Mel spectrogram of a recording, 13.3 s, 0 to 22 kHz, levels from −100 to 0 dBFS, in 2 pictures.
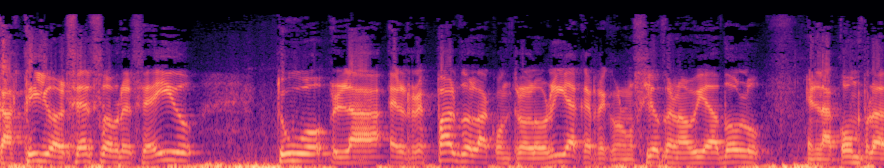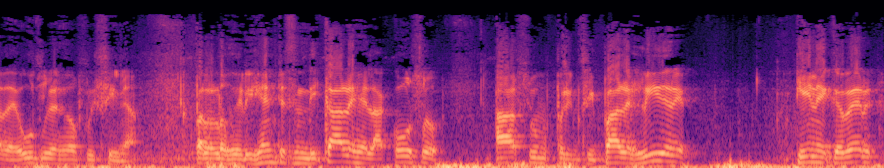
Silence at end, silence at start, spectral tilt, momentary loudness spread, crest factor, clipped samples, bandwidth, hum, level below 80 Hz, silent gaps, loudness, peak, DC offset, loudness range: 0 s; 0 s; -6 dB/octave; 8 LU; 12 dB; under 0.1%; 15 kHz; none; -24 dBFS; none; -19 LUFS; -6 dBFS; under 0.1%; 2 LU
